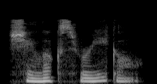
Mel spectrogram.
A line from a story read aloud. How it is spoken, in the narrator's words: Nezrin murmured to him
